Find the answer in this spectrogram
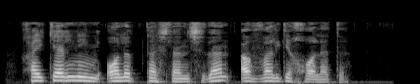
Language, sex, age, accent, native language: Uzbek, male, 12-17, Farg'ona, Uzbek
